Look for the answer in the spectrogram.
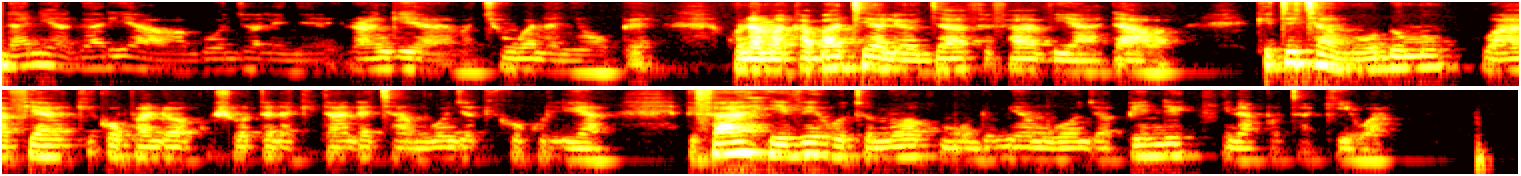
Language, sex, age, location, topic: Swahili, male, 18-24, Kisii, health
